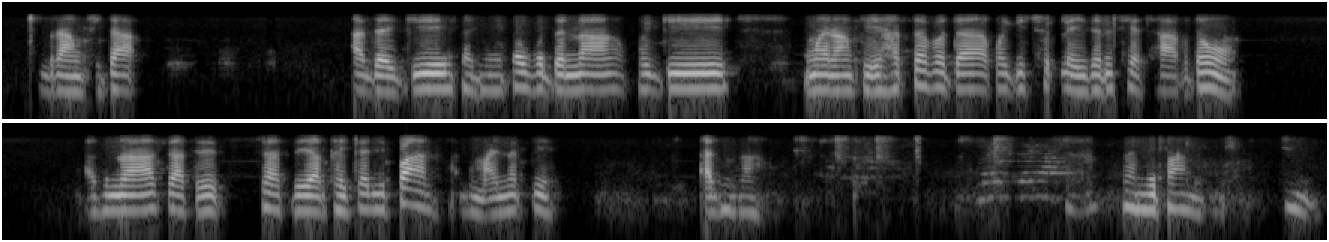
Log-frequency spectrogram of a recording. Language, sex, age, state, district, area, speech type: Manipuri, female, 60+, Manipur, Imphal East, urban, conversation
